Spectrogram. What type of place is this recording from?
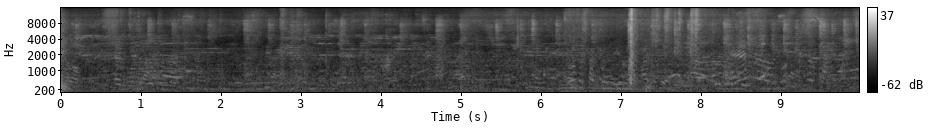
crowded indoor space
